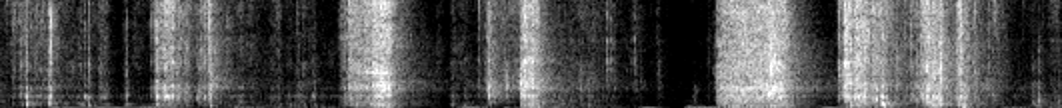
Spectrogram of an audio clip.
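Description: Crinkling, tearing and rustling as a mailed book package is opened, with bursts of cardboard and paper handling between short pauses, close by.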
